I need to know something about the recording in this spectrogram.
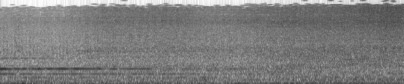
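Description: Soft mallet-percussion music notes fading out in the first second and a half, under a steady low rumble and hiss from a car rolling slowly along the street.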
